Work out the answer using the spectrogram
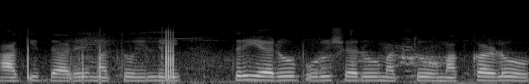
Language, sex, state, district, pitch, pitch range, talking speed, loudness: Kannada, female, Karnataka, Chamarajanagar, 175 Hz, 165-180 Hz, 90 wpm, -26 LUFS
